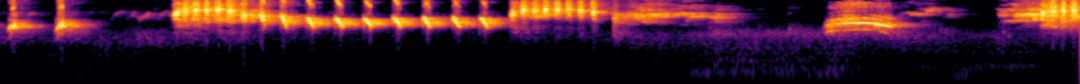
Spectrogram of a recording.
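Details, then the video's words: Greater green leafbird (cucak ijo) on a perch stand: two clear chirps, then a long, fast, buzzy trill of repeated notes, a harsh downward slur, and a final noisy burst. "Cucak Ijo Gacor Nagen (nyawan di tangkringan)"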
